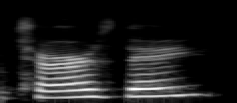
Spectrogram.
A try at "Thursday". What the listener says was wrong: Just a little bit more Thursday. There was a little bit too much T. Thursday.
